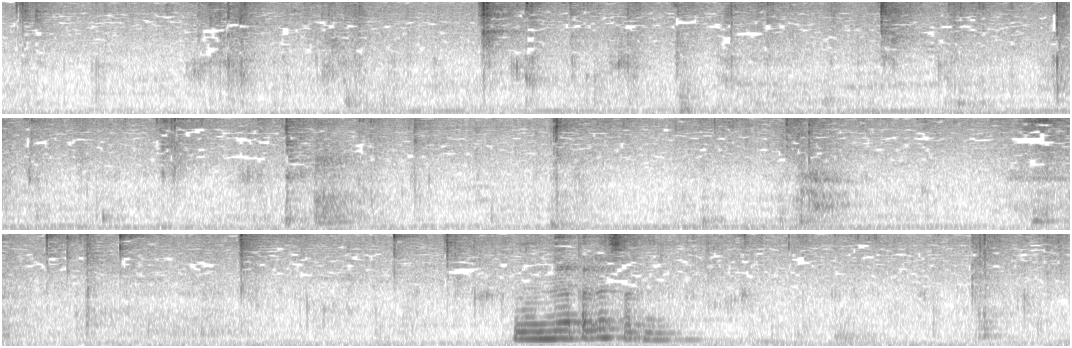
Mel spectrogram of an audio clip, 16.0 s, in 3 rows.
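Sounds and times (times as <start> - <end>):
person chewing with lip-smacks: 0.0 - 13.3, 13.9 - 16.0.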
